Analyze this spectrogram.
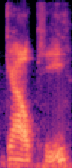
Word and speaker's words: Galkey: I'm here with Brian Galkey. If you don't know how to say his name, it's like gal and a key, and you put it together and you get Galkey.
